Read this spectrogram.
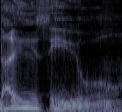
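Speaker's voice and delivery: fake vampire voice, deep. Trying out accents for a Dracula voice, in a Nosferatu-style accent. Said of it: "a Nosferatu style accent".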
